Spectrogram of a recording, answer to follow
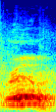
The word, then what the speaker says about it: Rue: See, not woo, Rue. Who said woo? No, it's Rue.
